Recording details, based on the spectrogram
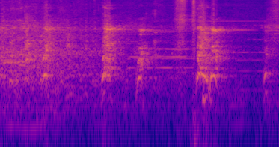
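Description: Two dogs bark and snarl while fighting, sharp yelps and growls arriving in irregular bursts at close range, with faint background talk.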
